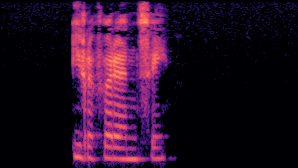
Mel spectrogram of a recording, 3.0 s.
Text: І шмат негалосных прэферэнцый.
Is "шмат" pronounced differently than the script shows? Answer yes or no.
yes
